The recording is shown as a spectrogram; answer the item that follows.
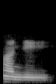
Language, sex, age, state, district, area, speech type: Punjabi, male, 45-60, Punjab, Mansa, rural, conversation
